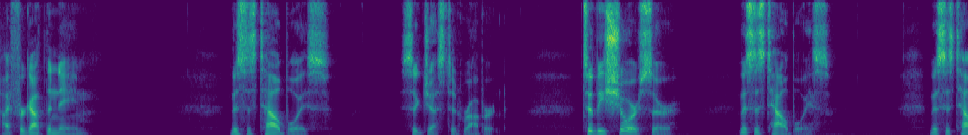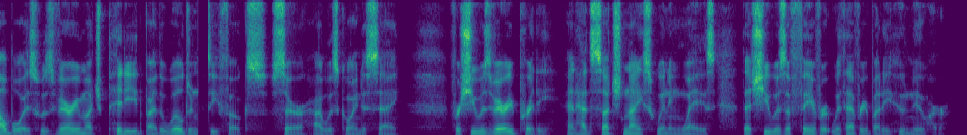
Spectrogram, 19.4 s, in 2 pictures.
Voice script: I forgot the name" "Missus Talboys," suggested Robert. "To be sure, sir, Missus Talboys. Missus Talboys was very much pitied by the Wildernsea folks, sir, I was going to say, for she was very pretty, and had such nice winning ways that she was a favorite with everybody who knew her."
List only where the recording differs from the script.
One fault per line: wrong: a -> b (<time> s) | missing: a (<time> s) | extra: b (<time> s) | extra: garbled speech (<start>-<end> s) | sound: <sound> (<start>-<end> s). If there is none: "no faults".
sound: dropout (11.7-11.8 s)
